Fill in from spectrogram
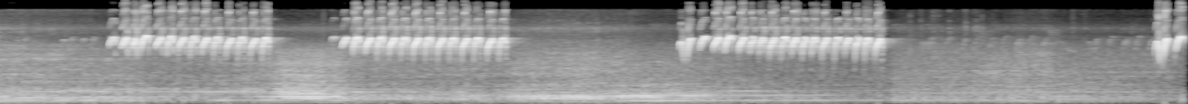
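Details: Mantenan song for training (masteran): loud, rapid high trills in bursts of about a second, each a fast run of sharp repeated notes, separated by brief pauses, with a low murmur beneath.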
